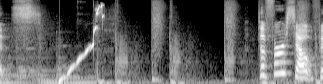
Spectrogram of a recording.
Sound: electronic beep

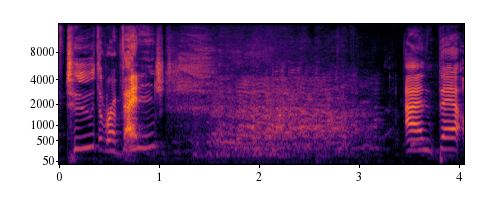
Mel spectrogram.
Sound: laughter

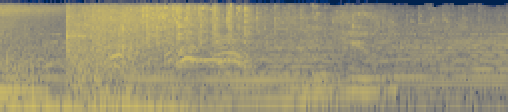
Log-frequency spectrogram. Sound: glass shatters

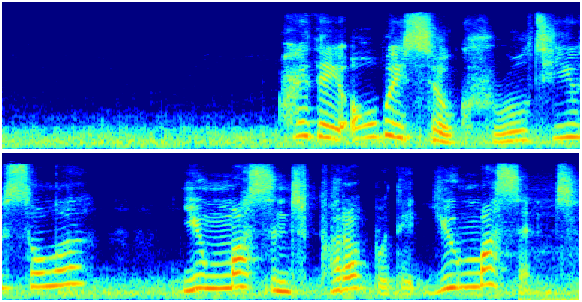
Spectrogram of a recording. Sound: exhales

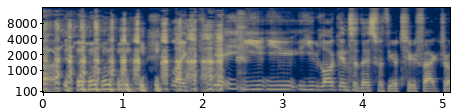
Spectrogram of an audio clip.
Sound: laughter

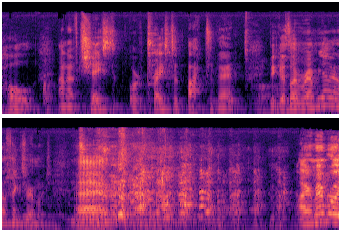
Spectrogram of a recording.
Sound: audience - awww

